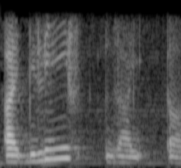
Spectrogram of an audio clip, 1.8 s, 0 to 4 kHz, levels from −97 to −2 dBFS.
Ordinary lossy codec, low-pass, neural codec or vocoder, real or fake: AAC, 24 kbps; 3.6 kHz; none; real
